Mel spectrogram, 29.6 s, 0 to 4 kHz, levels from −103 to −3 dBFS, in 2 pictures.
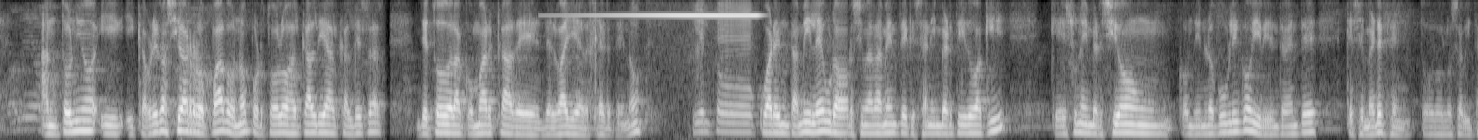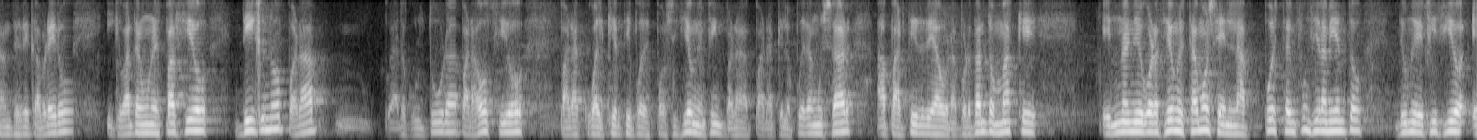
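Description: At 3.84 to 3.92 s there is a burst of packet loss. Several packets in a row failed to arrive in time. The receiver stretched the last sound and faded it, so a held buzz or hiss replaces about 60 ms of missing audio, then playback jumps ahead.

From 5.38 to 7.71 s a loudspeaker feedback squeal appears. The microphone is hearing its own loudspeaker, and the loop gain passes one at 3 kHz. A single tone swells over about a second and a half, ending a few dB above the signal. It sits just under the call path's 4 kHz ceiling, which fits a G.711 line.

Two more bursts of packet loss follow, at 8.40 to 8.49 s and 15.43 to 15.53 s. Each drops about 80 ms. Each is heard as the same fading smear followed by a skip forward.

Short concealed packet loss occurs at 19.29 to 19.35 s and 28.23 to 28.27 s. These gaps are briefer, about 40 ms and 20 ms. The receiver patched them from the preceding sound. 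They come through as a quick wobble or smear, and a short sound can vanish.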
